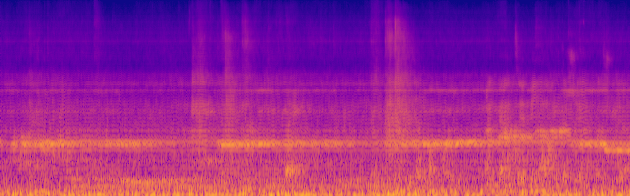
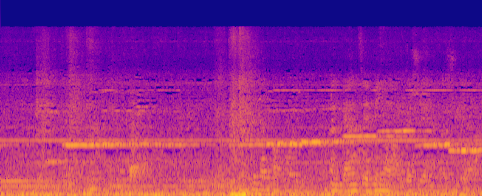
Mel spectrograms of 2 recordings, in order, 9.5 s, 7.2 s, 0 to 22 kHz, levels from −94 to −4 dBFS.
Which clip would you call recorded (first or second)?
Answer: second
